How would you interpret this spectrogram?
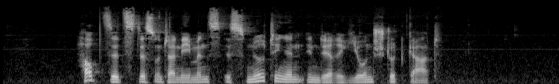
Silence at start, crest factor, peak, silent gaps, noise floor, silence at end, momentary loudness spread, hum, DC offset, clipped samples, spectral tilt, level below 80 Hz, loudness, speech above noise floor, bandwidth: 0.8 s; 20 dB; 0 dBFS; none; -56 dBFS; 1.2 s; 10 LU; none; under 0.1%; under 0.1%; -2.5 dB/octave; -54 dBFS; -18 LUFS; 37 dB; 16.5 kHz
